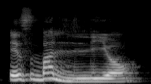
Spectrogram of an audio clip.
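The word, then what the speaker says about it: sbaglio: ভুলকে বলা হয় ইজবাললিও। ইজবাললিও। তাহলে কি বসাতে হবে? ইজবাললিও। দেখো দুইবার ল উচ্চারণ করছি।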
